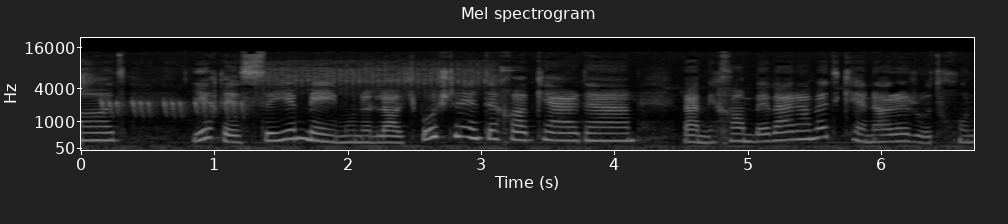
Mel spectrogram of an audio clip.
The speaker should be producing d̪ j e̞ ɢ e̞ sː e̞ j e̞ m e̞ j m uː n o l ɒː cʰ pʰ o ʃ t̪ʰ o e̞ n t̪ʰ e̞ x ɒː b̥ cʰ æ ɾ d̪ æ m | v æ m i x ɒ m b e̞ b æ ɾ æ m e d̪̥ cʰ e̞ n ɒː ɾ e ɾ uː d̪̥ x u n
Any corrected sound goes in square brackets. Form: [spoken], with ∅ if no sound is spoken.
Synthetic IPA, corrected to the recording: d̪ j e̞ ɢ e̞ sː e̞ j e̞ m e̞ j m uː n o l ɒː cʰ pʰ o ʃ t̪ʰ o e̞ n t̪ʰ e̞ x ɒː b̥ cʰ æ ɾ d̪ æ m | v æ m i x ɒ m b e̞ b æ ɾ æ m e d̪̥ cʰ e̞ n ɒː ɾ e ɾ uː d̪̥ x u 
